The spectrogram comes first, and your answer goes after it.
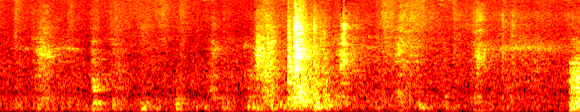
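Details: Vita, a female Samoyed, in one of her moods, gives short scattered grumbling bursts, swelling into a louder, harsh, broad outburst midway, then quieter mutters and a sharp sound right at the end.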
